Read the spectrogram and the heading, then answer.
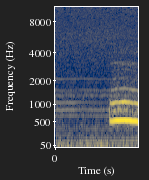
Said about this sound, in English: Well, now, it was late afternoon in the pretentious Calvert home on 11th Street, and as Jesse was descending the stairs to the living room, the doorbell rang.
